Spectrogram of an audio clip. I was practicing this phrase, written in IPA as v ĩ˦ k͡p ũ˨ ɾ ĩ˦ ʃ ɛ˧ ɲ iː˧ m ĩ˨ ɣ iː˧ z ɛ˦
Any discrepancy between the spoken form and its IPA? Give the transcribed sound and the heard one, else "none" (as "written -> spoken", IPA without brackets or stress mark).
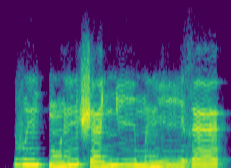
none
